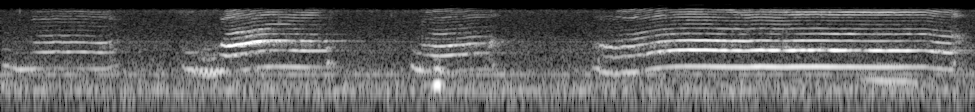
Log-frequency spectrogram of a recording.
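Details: Pet cat Tommy chatting with its owner indoors after being fed, three rising meows in quick succession followed by a long, strong, steady meow with rich harmonics.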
